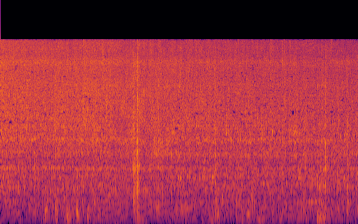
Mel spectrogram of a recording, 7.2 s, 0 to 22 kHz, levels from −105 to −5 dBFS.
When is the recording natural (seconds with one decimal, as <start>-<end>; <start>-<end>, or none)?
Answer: 0.0-2.2; 3.4-7.2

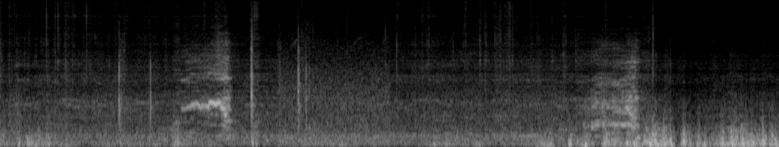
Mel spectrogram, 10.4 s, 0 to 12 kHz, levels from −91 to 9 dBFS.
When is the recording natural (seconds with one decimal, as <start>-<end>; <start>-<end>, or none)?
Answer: 3.7-5.2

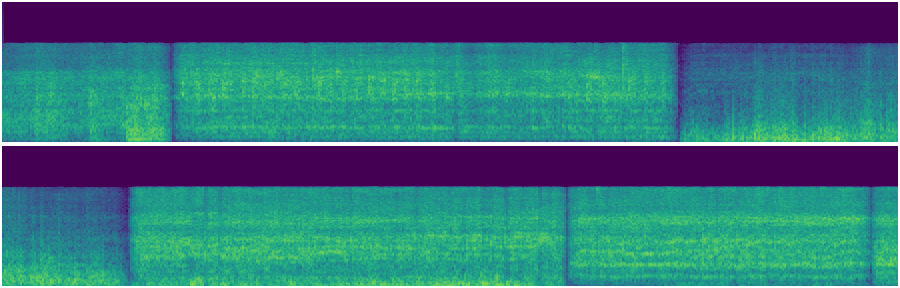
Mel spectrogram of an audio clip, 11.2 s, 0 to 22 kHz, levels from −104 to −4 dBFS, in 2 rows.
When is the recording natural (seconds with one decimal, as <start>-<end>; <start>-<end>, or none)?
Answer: 0.5-2.7; 3.5-5.3; 9.7-11.2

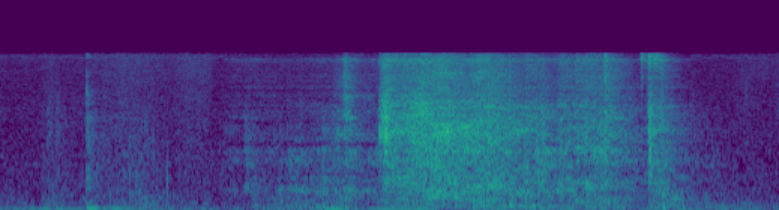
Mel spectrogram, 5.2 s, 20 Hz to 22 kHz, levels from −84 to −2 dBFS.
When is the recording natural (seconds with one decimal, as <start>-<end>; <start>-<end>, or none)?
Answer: 0.0-1.5; 4.6-5.2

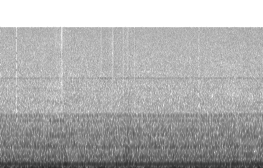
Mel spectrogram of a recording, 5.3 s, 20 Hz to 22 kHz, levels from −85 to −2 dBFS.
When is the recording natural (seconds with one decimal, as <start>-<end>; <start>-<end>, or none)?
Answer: 0.0-0.8; 1.6-2.0; 2.7-4.5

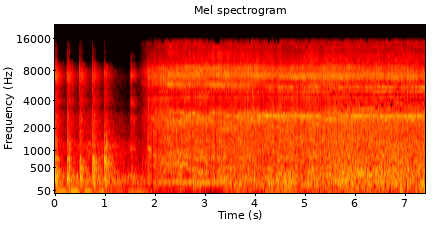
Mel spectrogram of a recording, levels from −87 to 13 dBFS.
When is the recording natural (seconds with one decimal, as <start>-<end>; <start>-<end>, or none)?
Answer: 0.0-1.9; 5.4-7.4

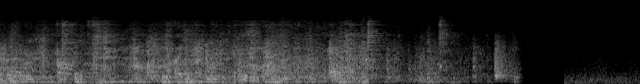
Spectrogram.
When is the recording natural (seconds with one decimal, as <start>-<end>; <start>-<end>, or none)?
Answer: 2.9-6.4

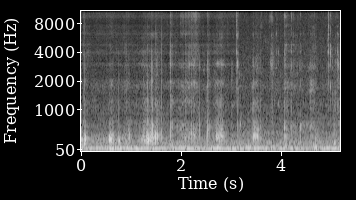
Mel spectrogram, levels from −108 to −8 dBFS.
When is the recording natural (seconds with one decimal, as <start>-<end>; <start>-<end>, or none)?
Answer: 3.1-5.2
